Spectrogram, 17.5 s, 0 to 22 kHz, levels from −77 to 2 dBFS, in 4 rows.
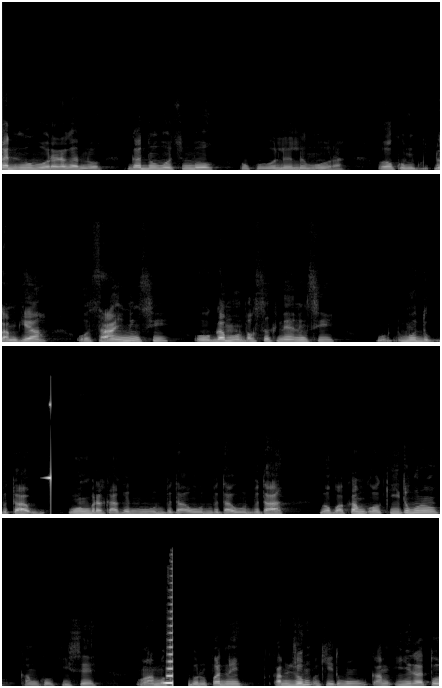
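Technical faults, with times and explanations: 9.16–9.34 s and 14.68–15.01 s, unstable filter: a runaway recursive filter swells a tone (around 5 kHz, then around 500 Hz) to clipping within 79 and 156 ms, then cuts to silence for 95 and 165 ms. A spectrogram shows a brightening horizontal line, then a blank gap. The waveform shows a swelling envelope that clips, then flat.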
